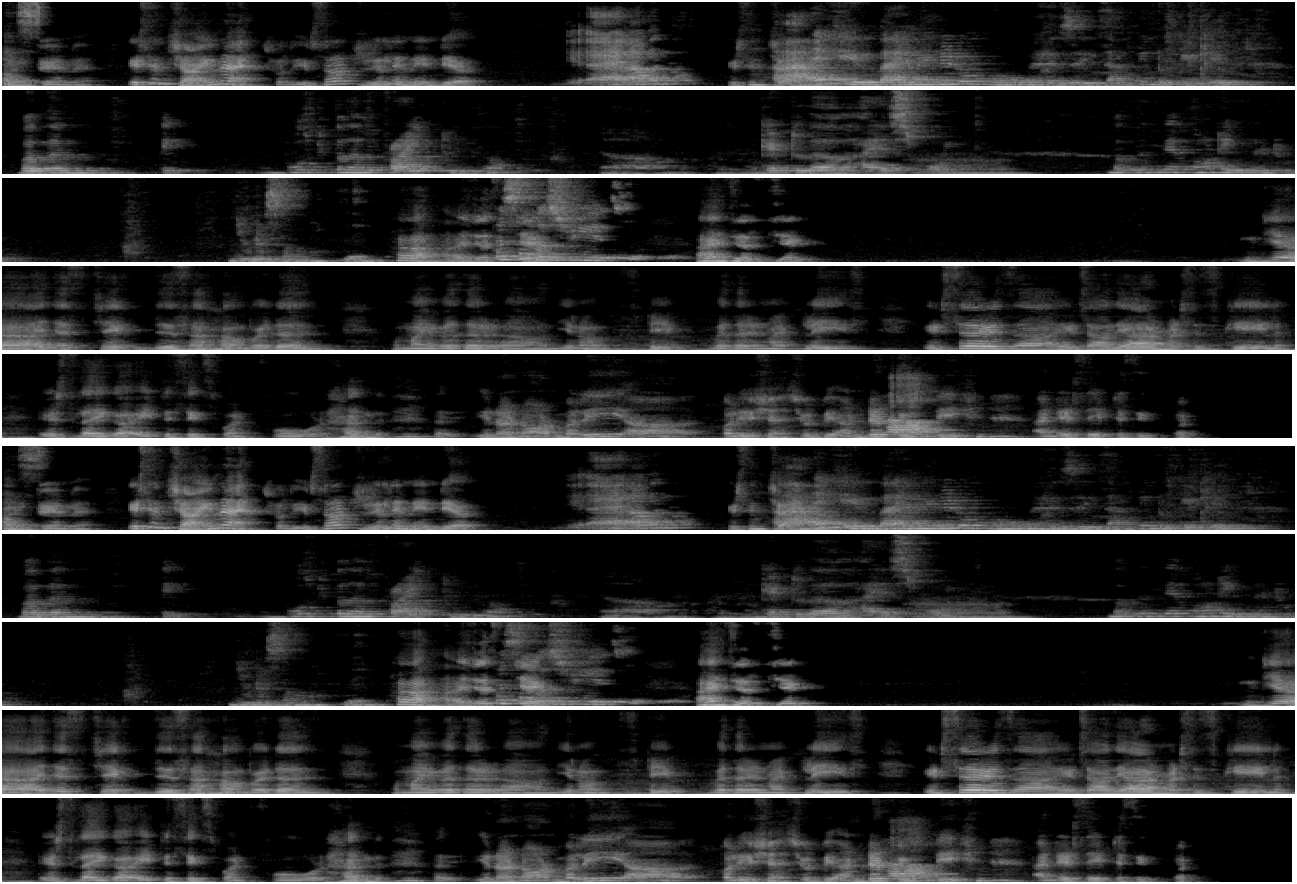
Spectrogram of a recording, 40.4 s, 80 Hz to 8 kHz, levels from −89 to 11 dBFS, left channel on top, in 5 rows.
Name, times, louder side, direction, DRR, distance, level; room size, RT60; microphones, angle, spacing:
voice 1, 0.0-3.0 4.5-5.2 12.2-12.8 13.8-14.5 18.6-19.6 20.5-21.2 23.9-26.3 26.7-39.7, right 2 dB, 30° right, 0.7 m, -31 dB
voice 2, 3.5-4.3 4.6-9.4 9.7-11.3 11.8-12.3 12.7-14.2 15.0-16.3 16.9-17.0 17.6-18.5 19.2-20.4 37.8-38.3, left 2 dB, 55° left, 1.1 m, -33 dB
6.3 x 2.7 x 2.6 m
head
